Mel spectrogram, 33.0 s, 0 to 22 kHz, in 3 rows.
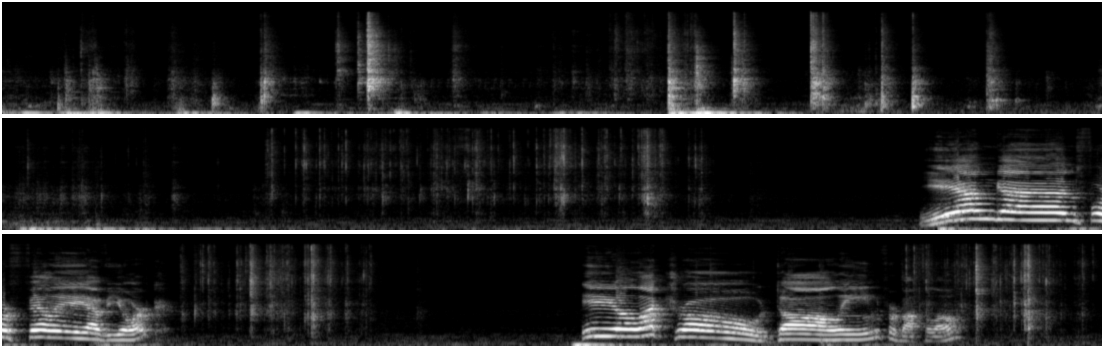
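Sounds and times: wrapper crinkling: 11.7s - 19.8s, 23.6s - 25.9s, 30.9s - 33.0s
card packs knocking and rustling: 23.8s - 25.7s, 31.0s - 33.0s.

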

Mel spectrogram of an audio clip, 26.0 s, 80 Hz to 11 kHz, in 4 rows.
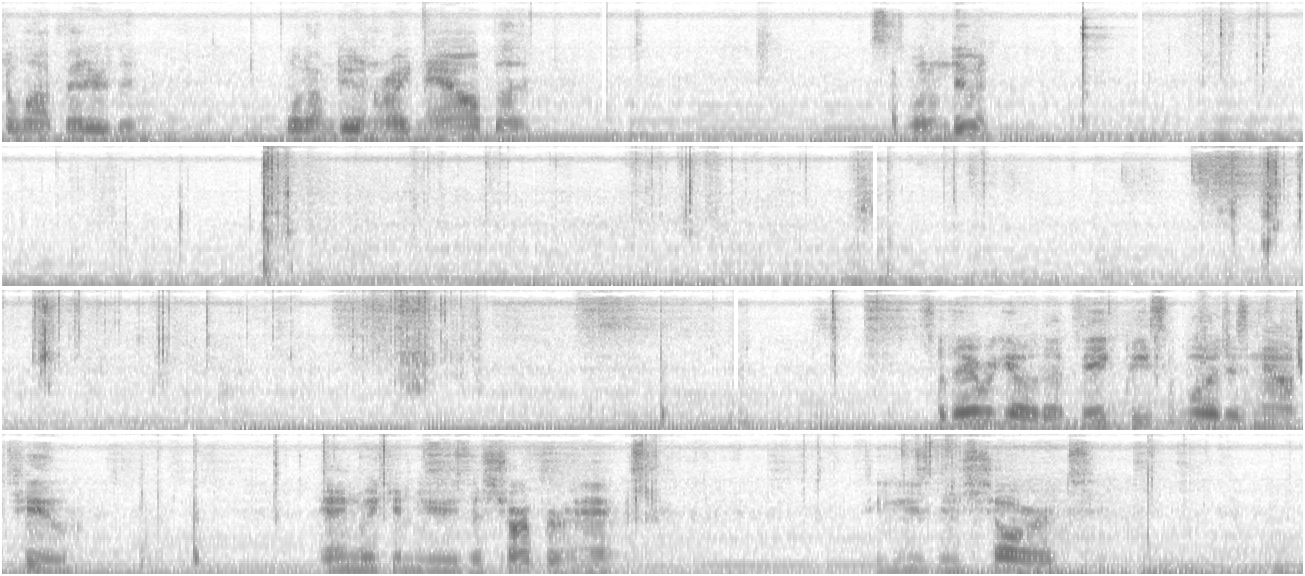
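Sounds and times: background music: 0.0s - 26.0s
wood fibres cracking and tearing: 7.8s - 11.6s, 12.5s - 17.6s, 20.3s - 25.6s.

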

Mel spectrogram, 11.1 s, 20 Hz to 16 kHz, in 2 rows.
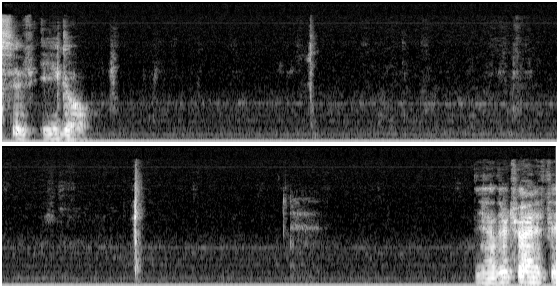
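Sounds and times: faint steady hum: 0.0s - 11.0s
cards clicking on table: 6.8s - 7.0s.

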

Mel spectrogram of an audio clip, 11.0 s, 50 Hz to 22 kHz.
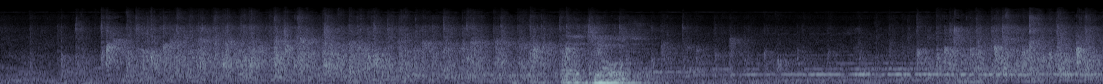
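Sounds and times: audience applauding: 0.2s - 11.0s.

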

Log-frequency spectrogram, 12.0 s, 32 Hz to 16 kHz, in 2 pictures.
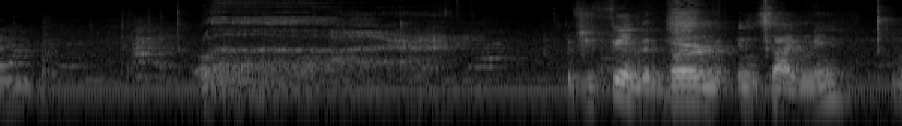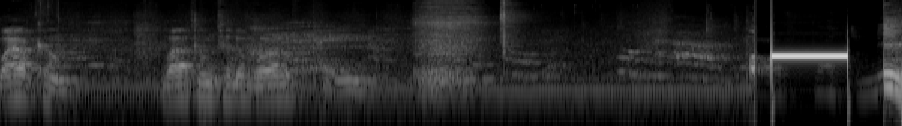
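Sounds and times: electronic censor bleep: 11.1s - 11.7s.

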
